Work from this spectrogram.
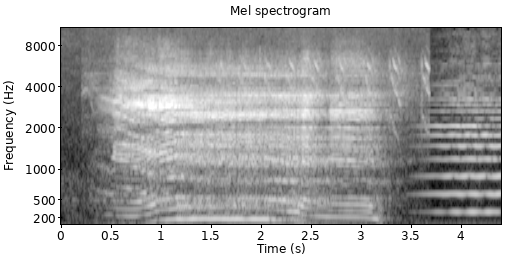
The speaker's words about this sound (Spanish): El berrido, la ronca y enérgica brama del macho, es su manera de marcar territorio, de anunciar su superioridad al resto o de desafiar al líder y citarlo a combate.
